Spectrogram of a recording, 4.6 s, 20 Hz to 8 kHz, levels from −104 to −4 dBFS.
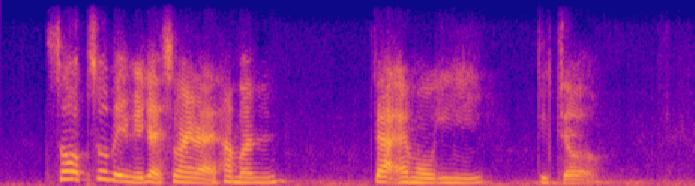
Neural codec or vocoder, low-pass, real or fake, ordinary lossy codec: codec, 16 kHz, 1 kbps, FreqCodec, larger model; 7.2 kHz; fake; Opus, 16 kbps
